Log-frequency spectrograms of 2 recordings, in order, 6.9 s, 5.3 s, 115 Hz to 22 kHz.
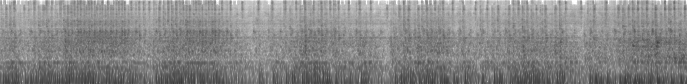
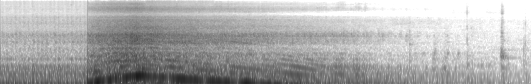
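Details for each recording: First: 1990 Toyota Pickup/Hilux 22RE after engine reassembly, once warmed up: idle lumps and stumbles with uneven dips; owner suspects a temperature sensor sending bad readings upsetting the mixture, not the minor injector leak. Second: 1990 Toyota Pickup/Hilux 22RE after engine reassembly and a fix that got it starting right up, idle seems low; fires, revs up smoothly and falls back cleanly, no stumble or knock: normal running.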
